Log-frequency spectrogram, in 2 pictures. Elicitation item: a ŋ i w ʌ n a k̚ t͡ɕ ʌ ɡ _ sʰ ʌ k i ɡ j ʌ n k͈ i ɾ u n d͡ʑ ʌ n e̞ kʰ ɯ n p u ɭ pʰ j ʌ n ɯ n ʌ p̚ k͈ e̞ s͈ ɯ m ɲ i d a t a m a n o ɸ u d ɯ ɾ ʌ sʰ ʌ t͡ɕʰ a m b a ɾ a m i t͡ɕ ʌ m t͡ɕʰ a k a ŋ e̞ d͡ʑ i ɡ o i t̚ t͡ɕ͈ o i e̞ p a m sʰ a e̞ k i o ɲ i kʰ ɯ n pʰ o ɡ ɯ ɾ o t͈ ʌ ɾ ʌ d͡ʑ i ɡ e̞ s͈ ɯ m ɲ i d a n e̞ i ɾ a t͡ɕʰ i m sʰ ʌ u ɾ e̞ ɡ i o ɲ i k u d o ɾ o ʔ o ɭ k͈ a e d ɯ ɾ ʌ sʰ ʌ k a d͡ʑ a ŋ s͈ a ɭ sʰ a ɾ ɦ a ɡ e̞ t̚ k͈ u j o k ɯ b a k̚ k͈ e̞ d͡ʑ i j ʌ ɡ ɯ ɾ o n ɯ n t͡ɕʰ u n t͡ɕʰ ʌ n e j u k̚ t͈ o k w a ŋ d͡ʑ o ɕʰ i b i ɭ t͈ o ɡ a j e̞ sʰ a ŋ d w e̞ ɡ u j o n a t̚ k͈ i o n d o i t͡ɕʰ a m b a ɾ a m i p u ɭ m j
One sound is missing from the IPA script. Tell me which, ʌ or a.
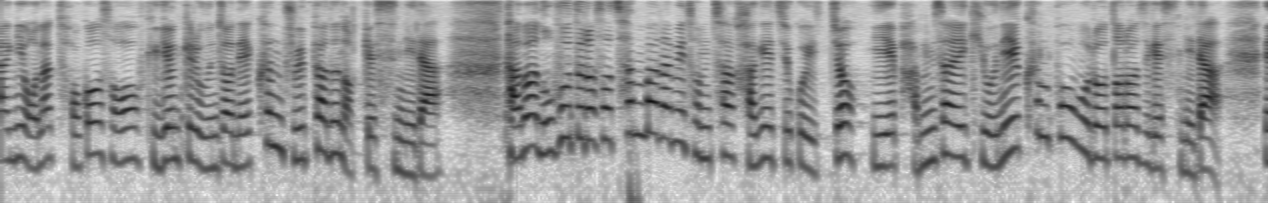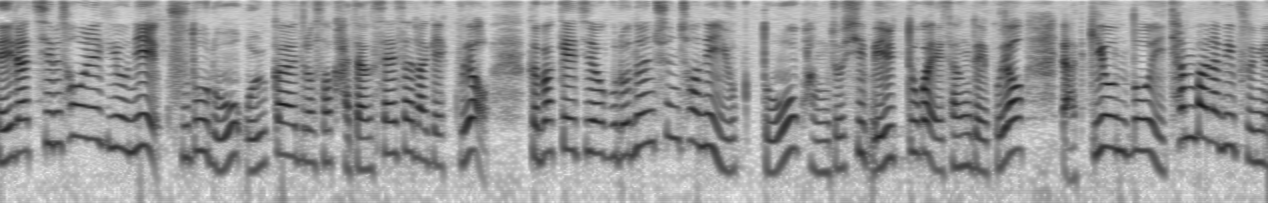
ʌ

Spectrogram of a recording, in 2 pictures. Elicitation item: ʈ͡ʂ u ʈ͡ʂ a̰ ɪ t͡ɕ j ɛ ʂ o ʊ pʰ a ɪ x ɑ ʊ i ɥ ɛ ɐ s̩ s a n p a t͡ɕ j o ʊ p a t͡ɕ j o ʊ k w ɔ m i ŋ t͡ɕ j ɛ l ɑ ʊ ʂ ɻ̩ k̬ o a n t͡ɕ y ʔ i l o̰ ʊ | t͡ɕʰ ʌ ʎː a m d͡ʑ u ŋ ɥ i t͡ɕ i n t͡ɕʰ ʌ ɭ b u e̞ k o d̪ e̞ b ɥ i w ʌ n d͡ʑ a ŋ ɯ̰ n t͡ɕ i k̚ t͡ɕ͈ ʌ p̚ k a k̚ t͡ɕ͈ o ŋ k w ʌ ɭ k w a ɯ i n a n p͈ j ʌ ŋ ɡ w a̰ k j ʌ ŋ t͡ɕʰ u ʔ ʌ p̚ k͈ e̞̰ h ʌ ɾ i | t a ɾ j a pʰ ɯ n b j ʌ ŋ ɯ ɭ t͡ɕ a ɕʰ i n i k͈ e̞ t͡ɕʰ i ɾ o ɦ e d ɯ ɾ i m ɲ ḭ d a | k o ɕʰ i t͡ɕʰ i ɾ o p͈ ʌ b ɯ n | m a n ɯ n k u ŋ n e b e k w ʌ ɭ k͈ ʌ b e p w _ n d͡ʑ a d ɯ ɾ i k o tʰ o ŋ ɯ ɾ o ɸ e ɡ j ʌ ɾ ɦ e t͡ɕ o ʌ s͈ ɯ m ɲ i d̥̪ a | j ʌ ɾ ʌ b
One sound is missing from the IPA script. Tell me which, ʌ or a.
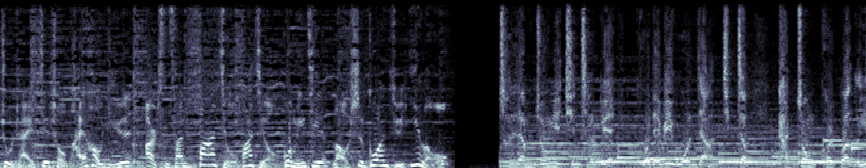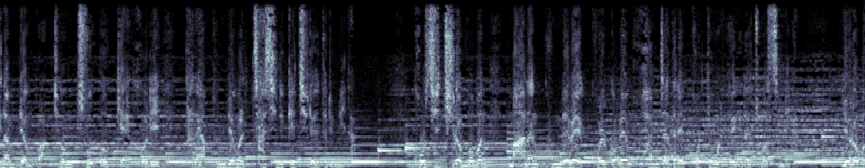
a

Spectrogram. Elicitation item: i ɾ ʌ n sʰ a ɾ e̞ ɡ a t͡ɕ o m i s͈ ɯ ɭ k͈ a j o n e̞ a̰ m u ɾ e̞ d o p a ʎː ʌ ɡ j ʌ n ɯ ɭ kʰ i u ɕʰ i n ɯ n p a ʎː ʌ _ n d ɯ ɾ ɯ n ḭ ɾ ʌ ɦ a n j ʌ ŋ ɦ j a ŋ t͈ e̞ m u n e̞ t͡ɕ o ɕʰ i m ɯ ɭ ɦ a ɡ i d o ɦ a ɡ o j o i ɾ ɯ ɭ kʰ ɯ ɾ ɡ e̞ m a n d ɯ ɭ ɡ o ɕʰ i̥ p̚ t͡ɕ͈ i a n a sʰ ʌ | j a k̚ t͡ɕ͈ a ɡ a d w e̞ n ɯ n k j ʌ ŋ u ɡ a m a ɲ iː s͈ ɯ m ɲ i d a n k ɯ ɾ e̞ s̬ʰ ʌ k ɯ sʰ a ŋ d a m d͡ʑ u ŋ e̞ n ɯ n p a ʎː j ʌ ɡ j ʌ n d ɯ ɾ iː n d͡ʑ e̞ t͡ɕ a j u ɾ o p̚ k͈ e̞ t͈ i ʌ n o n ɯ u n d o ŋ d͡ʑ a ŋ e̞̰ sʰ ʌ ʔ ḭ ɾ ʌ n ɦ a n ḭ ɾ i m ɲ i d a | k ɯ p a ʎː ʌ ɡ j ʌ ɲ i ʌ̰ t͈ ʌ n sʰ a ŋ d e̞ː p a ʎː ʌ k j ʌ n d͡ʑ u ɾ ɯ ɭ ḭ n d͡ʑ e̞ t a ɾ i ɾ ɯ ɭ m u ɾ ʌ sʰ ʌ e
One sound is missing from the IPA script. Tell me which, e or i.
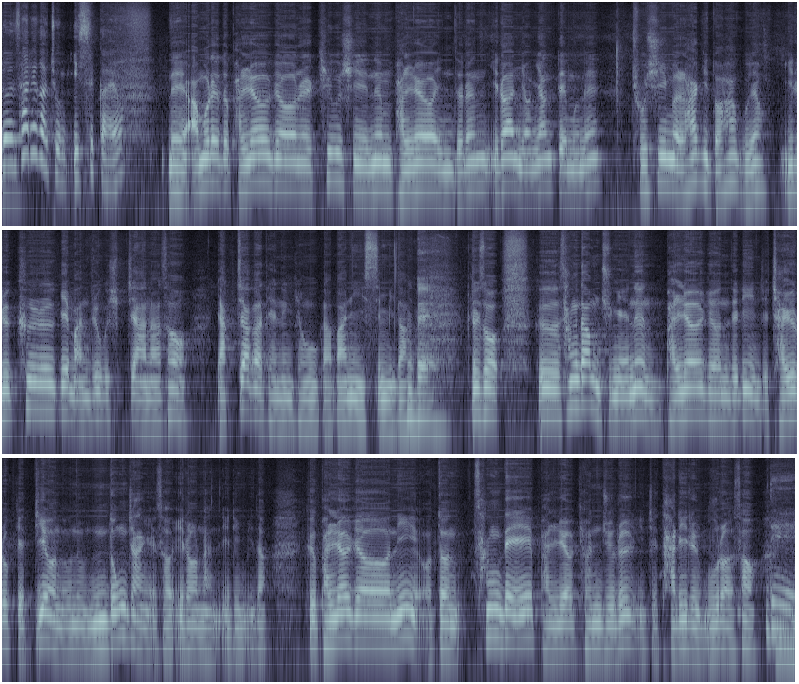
i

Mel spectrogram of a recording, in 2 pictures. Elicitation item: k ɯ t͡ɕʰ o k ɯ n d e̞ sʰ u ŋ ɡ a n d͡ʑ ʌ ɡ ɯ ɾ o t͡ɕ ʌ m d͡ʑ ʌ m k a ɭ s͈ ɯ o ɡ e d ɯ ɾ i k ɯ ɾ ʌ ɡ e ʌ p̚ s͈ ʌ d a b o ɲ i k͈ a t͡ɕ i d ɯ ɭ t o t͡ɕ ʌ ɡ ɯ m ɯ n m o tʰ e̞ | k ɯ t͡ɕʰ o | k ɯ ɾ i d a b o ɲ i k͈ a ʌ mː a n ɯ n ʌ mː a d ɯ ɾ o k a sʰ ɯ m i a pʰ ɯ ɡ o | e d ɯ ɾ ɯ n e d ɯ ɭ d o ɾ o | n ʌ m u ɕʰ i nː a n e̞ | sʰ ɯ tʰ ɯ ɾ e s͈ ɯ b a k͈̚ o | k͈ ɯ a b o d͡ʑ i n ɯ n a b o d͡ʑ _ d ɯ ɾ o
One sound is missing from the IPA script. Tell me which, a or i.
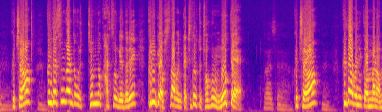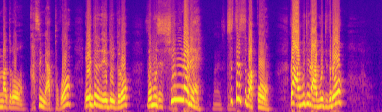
i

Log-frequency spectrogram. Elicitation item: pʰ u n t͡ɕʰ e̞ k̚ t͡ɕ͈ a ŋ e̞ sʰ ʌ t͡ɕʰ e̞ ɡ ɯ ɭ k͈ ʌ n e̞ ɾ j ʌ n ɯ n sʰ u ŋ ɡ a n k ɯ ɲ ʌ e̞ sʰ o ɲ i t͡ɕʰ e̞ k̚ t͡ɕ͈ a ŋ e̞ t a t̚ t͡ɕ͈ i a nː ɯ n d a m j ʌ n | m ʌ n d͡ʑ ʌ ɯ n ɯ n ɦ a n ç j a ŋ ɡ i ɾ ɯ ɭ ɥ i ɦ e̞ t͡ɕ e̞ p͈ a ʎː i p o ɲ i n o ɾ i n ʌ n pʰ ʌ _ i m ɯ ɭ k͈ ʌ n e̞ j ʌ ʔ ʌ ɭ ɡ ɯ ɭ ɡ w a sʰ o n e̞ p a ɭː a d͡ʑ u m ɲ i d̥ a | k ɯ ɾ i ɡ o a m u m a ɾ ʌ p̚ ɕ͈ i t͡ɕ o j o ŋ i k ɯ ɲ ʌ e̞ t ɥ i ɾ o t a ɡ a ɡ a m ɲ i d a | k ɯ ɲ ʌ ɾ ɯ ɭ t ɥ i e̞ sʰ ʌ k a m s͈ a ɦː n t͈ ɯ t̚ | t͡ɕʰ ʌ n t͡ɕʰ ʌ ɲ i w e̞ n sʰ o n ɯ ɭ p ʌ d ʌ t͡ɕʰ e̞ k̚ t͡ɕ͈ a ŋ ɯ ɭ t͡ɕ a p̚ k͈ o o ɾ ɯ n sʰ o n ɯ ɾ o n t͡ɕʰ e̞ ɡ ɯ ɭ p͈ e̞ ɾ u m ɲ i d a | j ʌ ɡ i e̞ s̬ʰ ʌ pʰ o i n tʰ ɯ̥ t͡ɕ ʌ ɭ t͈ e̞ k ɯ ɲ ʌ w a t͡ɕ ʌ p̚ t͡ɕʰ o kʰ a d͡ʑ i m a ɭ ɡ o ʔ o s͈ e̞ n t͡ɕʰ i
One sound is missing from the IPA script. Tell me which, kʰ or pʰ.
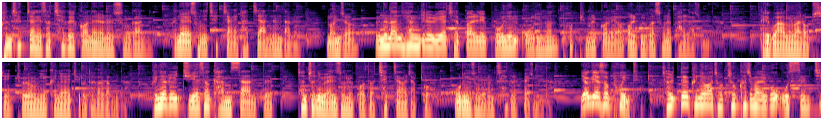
pʰ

